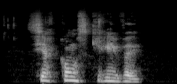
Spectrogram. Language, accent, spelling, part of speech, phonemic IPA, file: French, Canada, circonscrivait, verb, /siʁ.kɔ̃s.kʁi.vɛ/, LL-Q150 (fra)-circonscrivait.wav
- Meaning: third-person singular imperfect indicative of circonscrire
